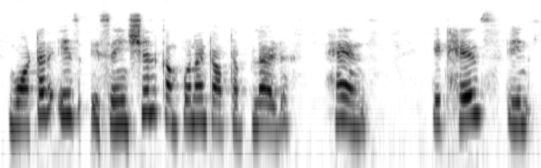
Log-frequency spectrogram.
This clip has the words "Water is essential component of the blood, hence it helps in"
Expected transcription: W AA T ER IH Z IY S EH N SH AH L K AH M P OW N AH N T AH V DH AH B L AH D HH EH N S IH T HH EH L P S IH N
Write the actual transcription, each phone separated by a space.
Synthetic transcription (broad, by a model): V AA T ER IH Z IY S EH N SH AH L K AH M P OW N AH N T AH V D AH B L AH D HH EH N S IH T HH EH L S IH N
